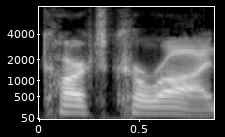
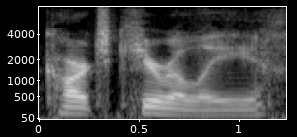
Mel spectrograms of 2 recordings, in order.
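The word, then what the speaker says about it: Karch Kiraly: out there and yes his name is actually pronounced kart karai not kart kearly which i actually was mind blown after that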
